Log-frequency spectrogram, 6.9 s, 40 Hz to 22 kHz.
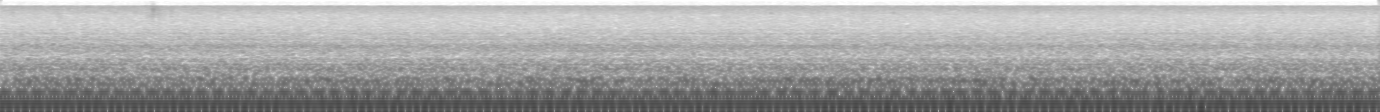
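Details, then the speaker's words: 2015 Jeep Grand Cherokee Overland Quadra-Lift air suspension, after compressor replacement, codes C156E and C15D9: loud steady compressor drone runs on but car never lifts, suspected low air mass in system. Compressor running continuously. "oh no now the compressor is running I can definitely hear the compressor running quite loud the car is not really moving anywhere"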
